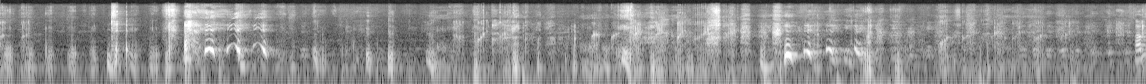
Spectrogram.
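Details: Pot-bellied Beagle making pig-like sounds: rapid, irregular snorting and grunting pulses, some with brief nasal squeaks, while a person talks to the dog in the background.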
